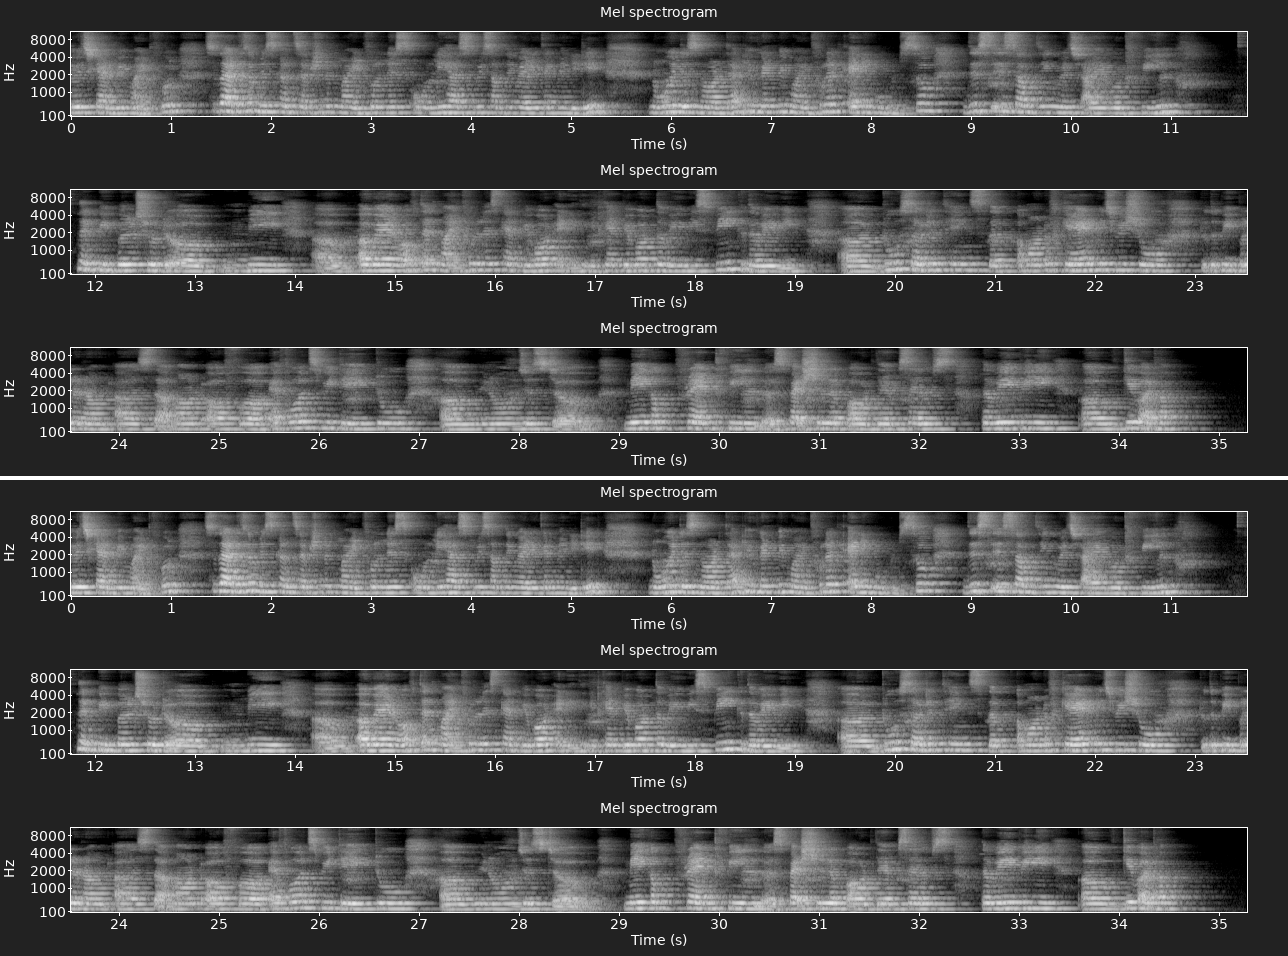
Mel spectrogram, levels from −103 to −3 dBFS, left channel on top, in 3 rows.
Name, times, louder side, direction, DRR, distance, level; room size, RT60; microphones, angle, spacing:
voice 1, 0.0-11.2 11.8-34.4, right 1 dB, 65° right, -4 dB, 0.8 m, -26 dB
2.7 x 2.3 x 2.3 m, 0.68 s
head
